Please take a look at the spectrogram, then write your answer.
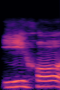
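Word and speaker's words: hijo: So we have e-ho and e-ha which then it's not written here but that really represents son and daughter.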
